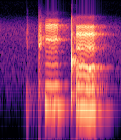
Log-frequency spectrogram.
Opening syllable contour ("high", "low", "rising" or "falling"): high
